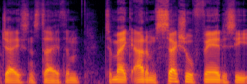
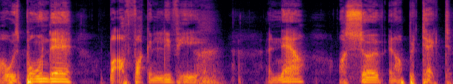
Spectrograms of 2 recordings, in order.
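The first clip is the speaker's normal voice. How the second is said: put-on British accent. Imagining a movie recast, doing Captain America with a British accent: Jason Statham as Captain America. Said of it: "Don't worry about the accent".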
